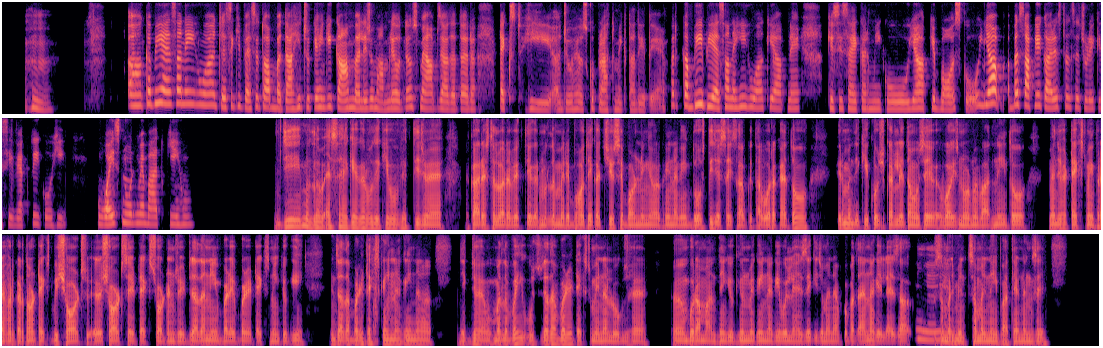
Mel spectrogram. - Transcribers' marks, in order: in English: "टेक्स्ट"; in English: "बॉन्डिंग"; in English: "टेक्स्ट"; in English: "प्रेफ़र"; in English: "टेक्स्ट"; in English: "शॉर्ट्स"; in English: "शॉर्ट"; in English: "टेक्स्ट शॉर्ट एंड स्वीट"; in English: "टेक्स्ट"; chuckle; in English: "टेक्स्ट"; in English: "टेक्स्ट"; sniff
- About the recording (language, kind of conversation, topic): Hindi, podcast, आप आवाज़ संदेश और लिखित संदेश में से किसे पसंद करते हैं, और क्यों?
